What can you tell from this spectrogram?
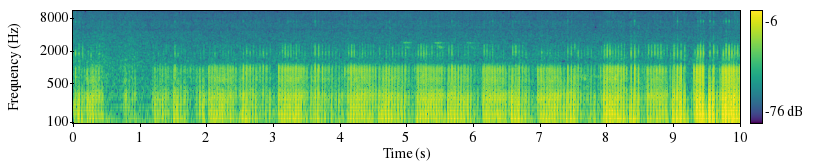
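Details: Continuous low, throaty purring from a cat held close, a thick vibrating rumble pulsing with each breath and growing louder toward the end, with nothing else audible.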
